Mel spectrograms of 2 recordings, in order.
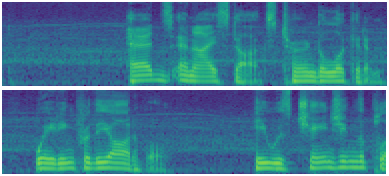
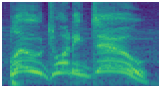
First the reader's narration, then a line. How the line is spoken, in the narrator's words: he shouted down the left side of the line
